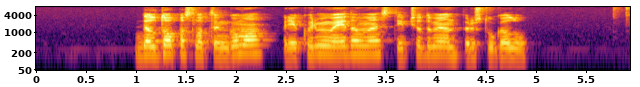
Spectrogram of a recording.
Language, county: Lithuanian, Marijampolė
